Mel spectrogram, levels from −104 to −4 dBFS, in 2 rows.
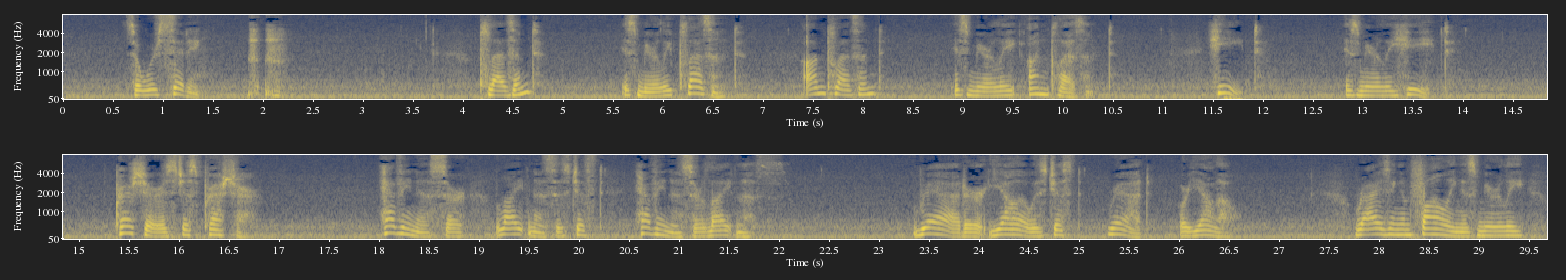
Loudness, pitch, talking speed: -22 LUFS, 140 Hz, 80 wpm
